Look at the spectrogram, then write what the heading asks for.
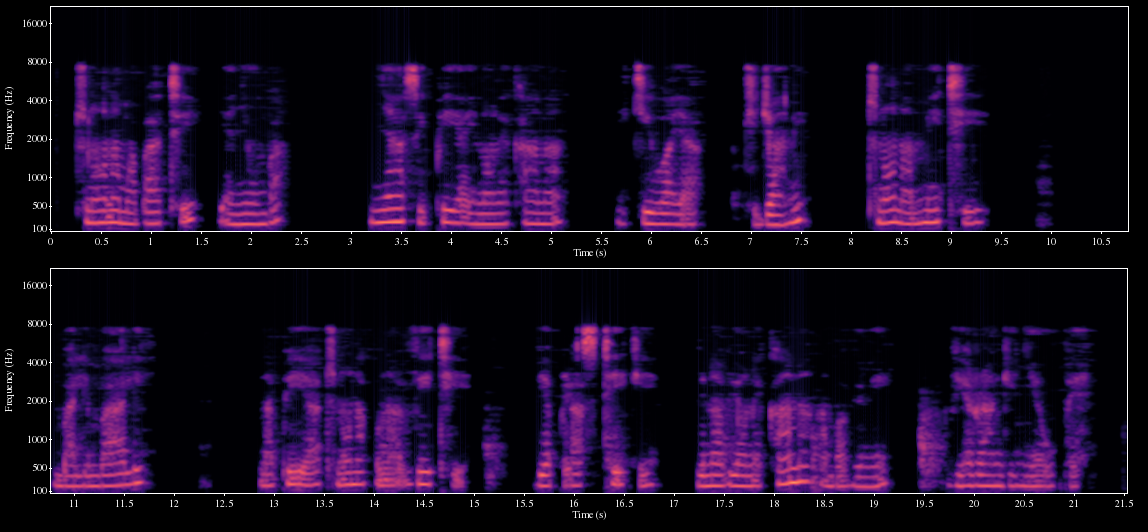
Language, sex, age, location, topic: Swahili, female, 25-35, Kisii, education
